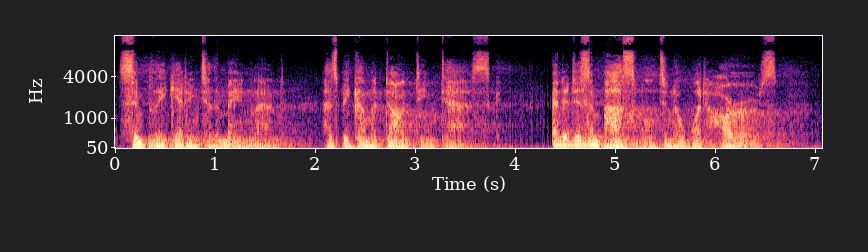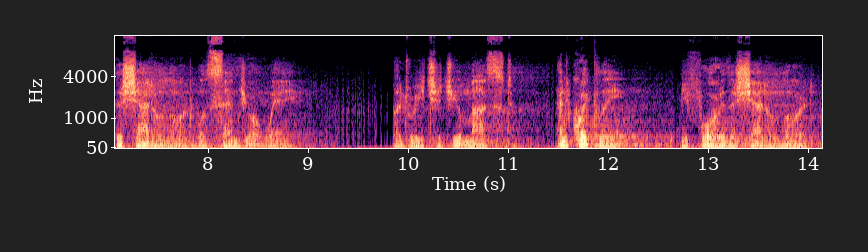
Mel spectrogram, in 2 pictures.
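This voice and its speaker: Grave war storyteller, slow delivery, gravelly, portentous, echoing hall, fantasy game narration. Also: male voice, low-pitched, a bit bright, heavily acted. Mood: grave, urgent. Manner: solemn, portentous, slow and measured. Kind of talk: dramatic scripted game cutscene narration. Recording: reverberant hall echo, faint noise.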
